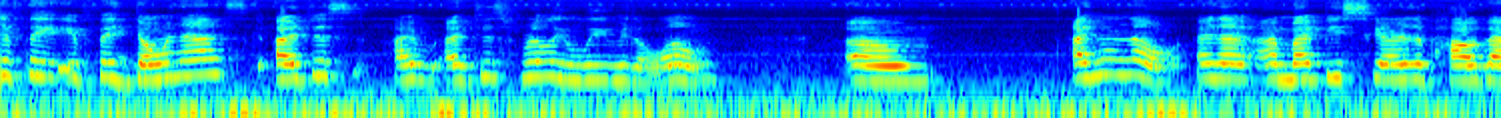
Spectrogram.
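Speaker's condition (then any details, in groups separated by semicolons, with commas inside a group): Cerebral palsy, mild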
